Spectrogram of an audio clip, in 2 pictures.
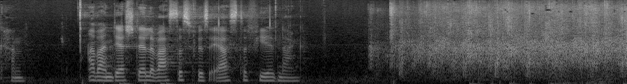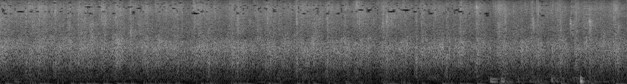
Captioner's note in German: applaus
